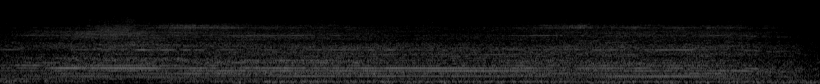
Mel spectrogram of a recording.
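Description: A steady engine drone with a clear, unchanging pitch that swells up about a second in and fades away near the end.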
